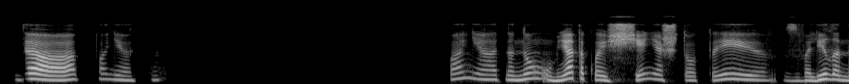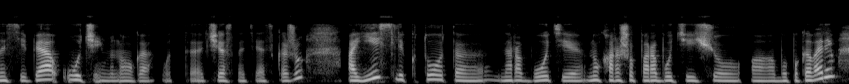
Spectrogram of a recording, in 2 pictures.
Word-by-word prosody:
Да, 215 -2 +6 0.2
понятно. 210 -4 -9 2.9
Понятно. 235 -6 -5
Ну 255 +5 -2
у 190 - -3
меня 235 +11 +6
такое 250 -7 -2
ощущение, 225 - +4
что 190 -3 -1
ты 215 -2 0
взвалила 180 +7 0
на 185 -3 -1
себя 200 +7 +3
очень 205 -6 0
много, 165 -1 -7
вот, 160 - -17
э, - - -8
честно 160 -1 -1
тебе 155 - -10
скажу. 170 - -5 0.4
А 180 - +5
есть 250 - +1
ли 220 - -2
кто-то 180 -8 -4
на 180 -2 -5
работе, 170 -1 -3
ну, 195 +2 -2
хорошо, 185 +1 +1
по 175 +2 -2
работе 180 0 -2
ещё, 165 0 +1
а, 160 -1 -5
мы 165 +2 -5
поговорим. 215 - +1
190 Hz, 120 wpm, -24 LUFS, 170-225 Hz, 2.9 s, Да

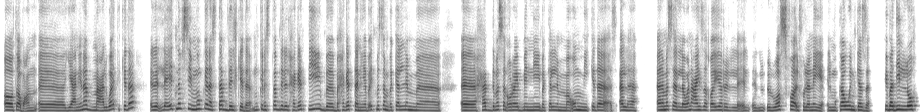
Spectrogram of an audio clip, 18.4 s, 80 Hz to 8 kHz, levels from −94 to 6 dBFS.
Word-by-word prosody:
آه 230 -1 +7
طبعًا، 215 -4 -1
آآ، 210 -1 0
يعني 205 +2 0
أنا 290 +3 +4
مع 220 -6 +1
الوقت 265 +7 -1
كده 360 +10 0 0.3
آآ، - - -1
لقيت 265 +5 -1
نفْسي 340 -2 -1
ممكن 300 +2 +1
أستبدِل 255 -2 +1
كده، 225 -6 -2
ممكن 245 +4 -4
أستبدِل 260 +1 -2
الحاجات 255 +3 -2
دي 300 +4 0
ب 240 - -4
بحاجات 240 +3 -1
تانية، 215 -3 +1
بقيت 260 +5 -6
مثلًا 275 -2 -2
باكلّم 245 0 -1
آآ 210 0 0
حد 230 +1 -1
مثلًا 255 -1 -2
قريّب 230 0 +1
منّي، 225 0 -1
باكلّم 220 0 -3
أمي 225 +2 +1
كده 230 0 -1
أسألها، 220 -2 0 0.4
أنا 240 +1 +5
مثلًا 260 -1 +2
لو 220 -1 +1
أنا 250 +2 +1
عايزة 240 0 +2
أغيّر 230 +1 -1
ال 205 -2 -7
ال 200 -2 -7
ال 190 +2 -7
الوصفة 255 +5 +1
الفلانية، 220 -4 -1
المُكوِّن 250 +5 +2
كذا 230 -7 -1 0.3
في 265 - 0
بديل 260 0 +5
له، 270 +1 +7
235 Hz, 160 wpm, -23 LUFS, 215-260 Hz, 0.4 s, آه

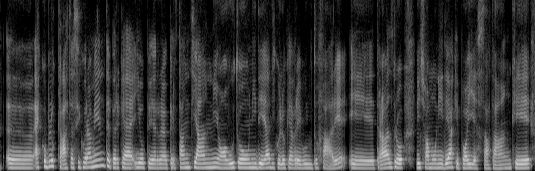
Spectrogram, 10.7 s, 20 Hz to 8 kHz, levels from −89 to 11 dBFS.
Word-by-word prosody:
uhm, 190 -1 +1
ecco, 225 +5 +1
bloccata 215 -7 0
sicuramente, 230 +7 -1
perché 205 +1 0 0.2
io 210 0 +2
per 185 -2 -1
per 195 +1 -5
tanti 205 +2 -1
anni 200 +1 0
ho 185 - 0
avuto 200 +2 +2
un'idea 195 0 +3
di 195 - -6
quello 185 -1 0
che 190 +1 -3
avrei 185 -1 0
voluto 185 +1 -4
fare 185 +1 -4
e, 175 -2 -1
tra 170 - -1
l'altro 200 0 +3 0.2
diciamo 195 -1 -1
un'idea 195 +2 +3
che 210 -2 -3
poi 185 0 +1
è 180 - 0
stata 170 -1 -7
anche, 180 +2 +1
195 Hz, 160 wpm, -18 LUFS, 185-205 Hz, 0.2 s, un'idea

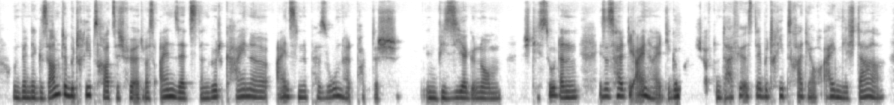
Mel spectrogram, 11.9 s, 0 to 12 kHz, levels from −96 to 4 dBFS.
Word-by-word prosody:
und 160 -1 -1
wenn 160 -1 +3
der 160 -1 +2
gesamte 205 - +4
Betriebsrat 205 -5 +3
sich 155 -1 -2
für - - +1
etwas 150 +1 -1
einsetzt, 155 -6 +3
dann 145 +2 -2
wird 175 +1 +1
keine 175 -3 -1
einzelne 180 -2 0
Person 165 +5 -2
halt 150 - -7
praktisch 180 - 0 0.3
in 155 -2 -1
Visier 155 +1 +2
genommen, 145 0 -3 0.2
verstehst 160 -7 -2
du? 105 - +3
Dann 165 +4 +1 0.2
ist 190 - -3
es 190 +1 +3
halt 190 -1 +3
die - - +2
Einheit, 180 -9 +2
die - - -5
Gemeinschaft 185 -2 -3
und 165 - -3
dafür 165 +6 -3
ist 185 - -5
der 190 - +1
Betriebsrat 185 0 -3
ja 175 - -3
auch - - -12
eigentlich 170 -5 -1
da. 170 -1 0
165 Hz, 190 wpm, -23 LUFS, 155-185 Hz, 0.3 s, gesamte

